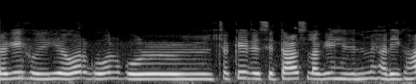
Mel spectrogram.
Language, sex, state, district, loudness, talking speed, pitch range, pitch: Hindi, female, Himachal Pradesh, Shimla, -14 LUFS, 185 wpm, 245-265 Hz, 255 Hz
